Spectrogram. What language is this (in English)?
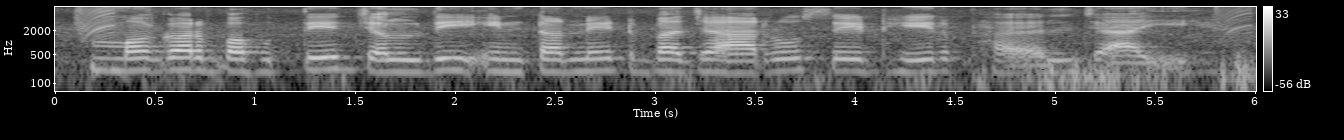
Bhojpuri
